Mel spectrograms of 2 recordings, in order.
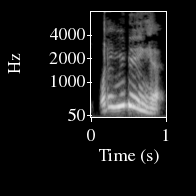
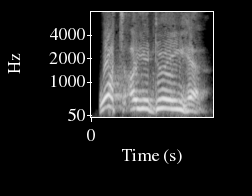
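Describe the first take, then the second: First: The question is asked in an inquiring tone. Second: The question is asked in an angry tone.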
